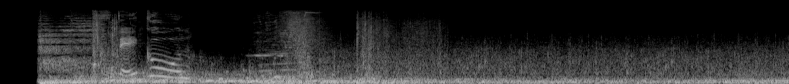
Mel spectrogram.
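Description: Deep water rumbles low and steadily.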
